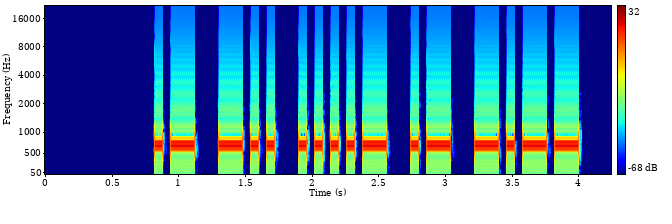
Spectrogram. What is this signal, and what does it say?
Morse code, heard as a keyed tone, about 21 wpm, 700 Hz. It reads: AD4AY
